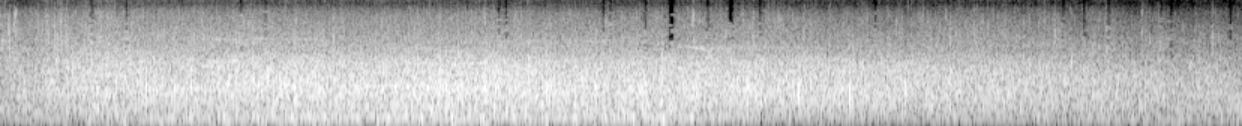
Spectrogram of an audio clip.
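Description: Large arena crowd applauding. The clapping swells over the first few seconds, then slowly dies away.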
